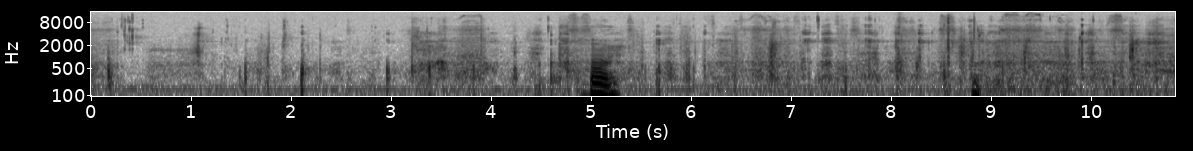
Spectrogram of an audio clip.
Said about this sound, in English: Let me have a bite of this hot dog.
